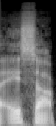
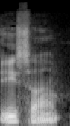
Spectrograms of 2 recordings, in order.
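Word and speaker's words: Aesop: ranch, they had stocked it with all the ASOP products. So there's a candle here. It's actually pronounced ESOP.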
